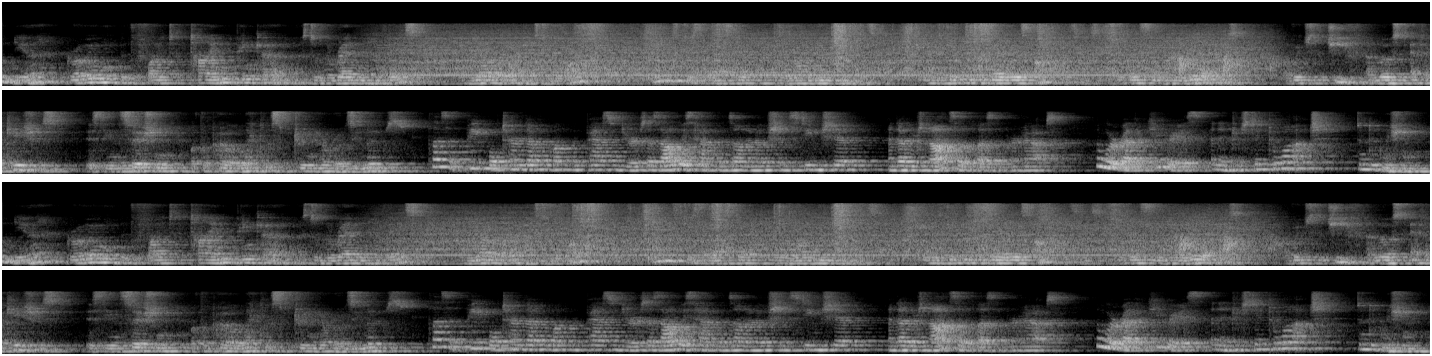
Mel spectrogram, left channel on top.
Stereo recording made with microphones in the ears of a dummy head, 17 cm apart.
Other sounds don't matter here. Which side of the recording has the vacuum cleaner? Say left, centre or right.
left.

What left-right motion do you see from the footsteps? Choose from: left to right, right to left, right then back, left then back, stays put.
right to left.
